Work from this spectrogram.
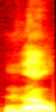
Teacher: the origin of dal is we use tip of the tongue and upper front teeth.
